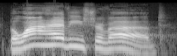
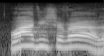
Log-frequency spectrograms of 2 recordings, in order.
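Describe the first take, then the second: First: Slow, louder "why have you survived?"; slow emphatic question. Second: Said in the usual way. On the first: Acted. Preacher pressing the congregation, slow and louder "why have you survived?".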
